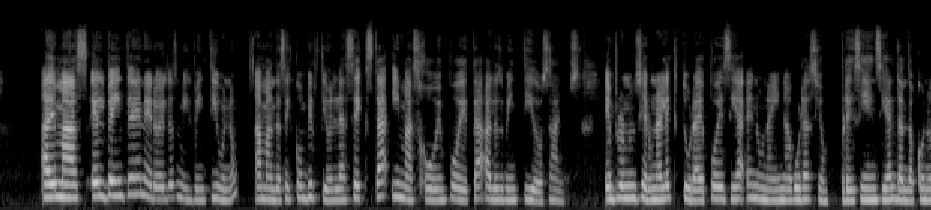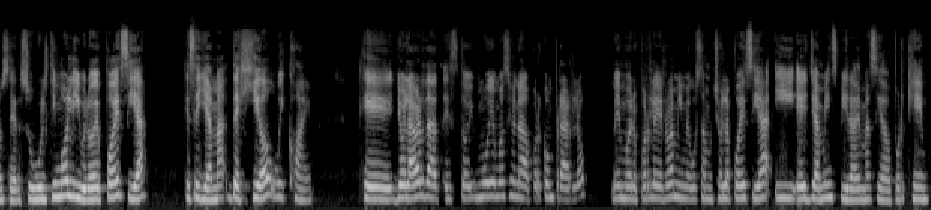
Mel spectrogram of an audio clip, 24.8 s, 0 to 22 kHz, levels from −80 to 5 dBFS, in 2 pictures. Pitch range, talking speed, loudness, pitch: 215-245 Hz, 175 wpm, -24 LUFS, 230 Hz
